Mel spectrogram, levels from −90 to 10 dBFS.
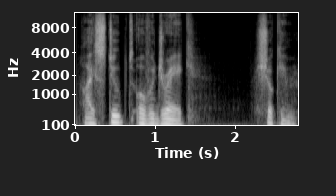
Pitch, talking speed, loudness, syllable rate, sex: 110 Hz, 130 wpm, -16 LUFS, 4.8 syllables/s, male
